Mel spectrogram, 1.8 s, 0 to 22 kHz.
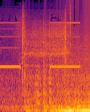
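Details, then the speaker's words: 2003–08 Corolla/Matrix/Vibe just after a starter replacement, test-started with the fan shroud removed. The starter whirs briefly and the engine catches at once, settling into a steady, healthy idle. "but it's a great thing that the car starts really quick now it sounds healthy it sounds good"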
